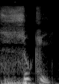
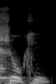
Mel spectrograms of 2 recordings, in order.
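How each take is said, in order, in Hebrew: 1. השם מתחיל בצליל s. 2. השם מתחיל בצליל sh. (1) "היא אומרת סוקי" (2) "השם שלי שוקי"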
